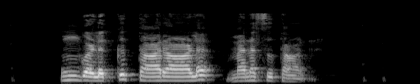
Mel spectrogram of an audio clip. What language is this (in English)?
Tamil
